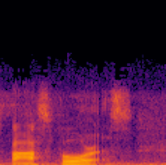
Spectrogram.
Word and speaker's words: phosphorus: be this one what fos not phosphate but fos forus phosphorus oh man all right let's see spell it phosphorus pH it's all ph's pH fos o pH again because the fs are ph's and then o r o u s all right okay who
